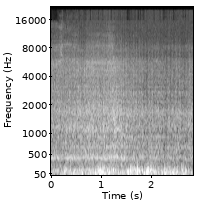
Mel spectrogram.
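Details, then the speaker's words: 2004 Toyota Tacoma 4-cylinder petrol idling low, about 600-700 rpm, slightly uneven with a deep lumpy rumble; base idle throttle stop is misadjusted, vacuum source suspect, before idle air control valve replacement. "should be our base idle we're you know we're pulled back it is definitely miss adjusted"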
